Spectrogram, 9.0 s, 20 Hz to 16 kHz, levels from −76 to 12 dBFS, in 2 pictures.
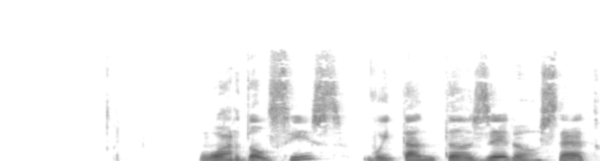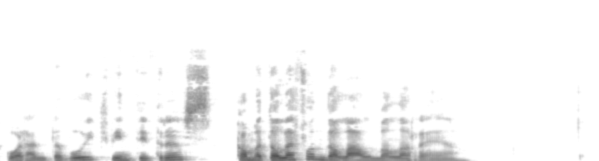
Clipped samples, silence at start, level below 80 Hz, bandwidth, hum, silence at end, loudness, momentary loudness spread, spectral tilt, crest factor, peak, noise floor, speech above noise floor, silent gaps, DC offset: under 0.1%; 1.5 s; -78 dBFS; 11.5 kHz; none; 1 s; -26 LUFS; 11 LU; -5 dB/octave; 22 dB; -6 dBFS; -80 dBFS; 54 dB; none; under 0.1%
